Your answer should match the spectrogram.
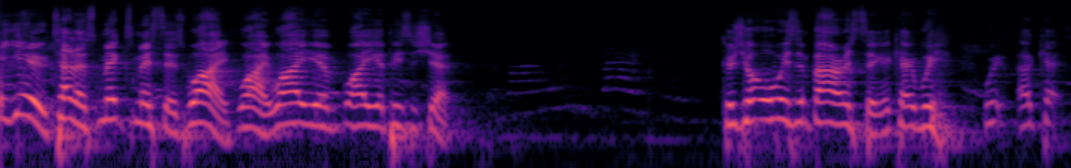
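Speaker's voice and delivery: ordinary talk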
